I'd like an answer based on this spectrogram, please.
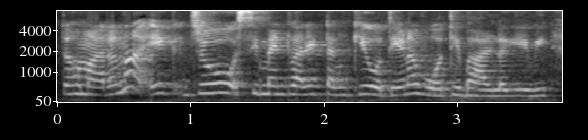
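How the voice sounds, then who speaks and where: High-voiced chatty young woman vlogging at home. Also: fairly even intonation, moderate pace. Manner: giggly, chatty, breaks into laughter telling stories. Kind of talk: casual vlog chat and storytelling. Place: home, kitchen. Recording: echoey room with faint background noise.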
